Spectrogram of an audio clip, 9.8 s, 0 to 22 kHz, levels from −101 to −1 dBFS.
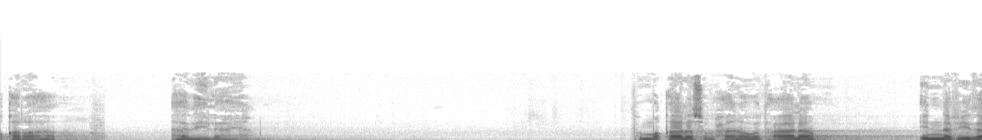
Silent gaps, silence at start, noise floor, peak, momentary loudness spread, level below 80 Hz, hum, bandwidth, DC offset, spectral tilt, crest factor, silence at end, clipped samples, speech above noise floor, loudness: none; 0 s; -82 dBFS; -24 dBFS; 21 LU; -74 dBFS; none; 10.5 kHz; under 0.1%; -6.5 dB/octave; 18 dB; 0 s; under 0.1%; 43 dB; -40 LUFS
